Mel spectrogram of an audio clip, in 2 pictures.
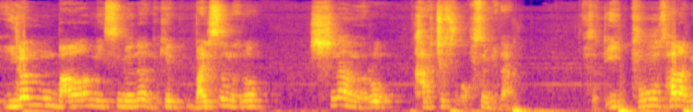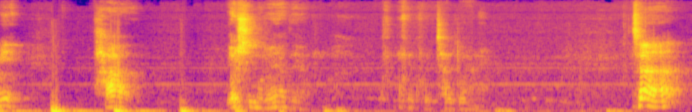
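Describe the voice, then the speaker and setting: A man preaching a sermon as pastor, animated, often acting out the lines of the people in his story. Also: high-pitched, echoey room, a little hiss or hum, poor audio. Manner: animated, acts out quotes of characters. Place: church sanctuary.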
